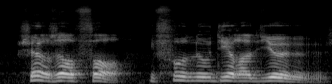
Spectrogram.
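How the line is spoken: Exclaiming. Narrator (French): s'écria-t-elle

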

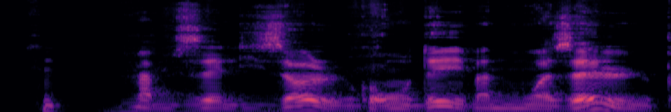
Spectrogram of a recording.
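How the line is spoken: Slow speech. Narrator (French): prononça lentement Jeannette

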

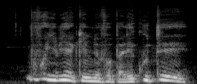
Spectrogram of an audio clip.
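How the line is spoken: Exclaimed. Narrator (French): s'écria Paulet

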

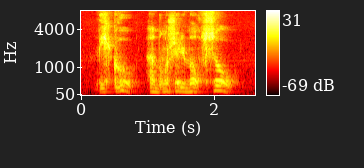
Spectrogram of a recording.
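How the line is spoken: Quick murmur. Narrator (French): il murmura vite à Soufflard

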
